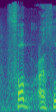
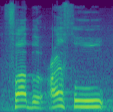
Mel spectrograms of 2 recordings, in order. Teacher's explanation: با ساکن تو ہے لیکن حرف قلقلہ ہے، تو یہاں آواز لوٹتی بھی محسوس ہوگی، یعنی قلقلہ کیا جائے گا۔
